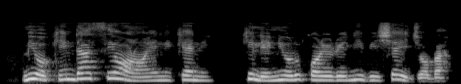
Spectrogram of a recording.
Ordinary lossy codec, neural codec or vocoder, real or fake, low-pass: none; none; real; 7.2 kHz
